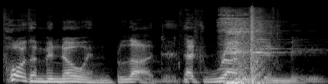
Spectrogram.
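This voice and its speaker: An actor playing a proud, vengeful minotaur warrior in a video game, with emphatic, declamatory delivery. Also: male voice, lowish voice, big pitch swings, slow pace, heavy background noise, heavily acted. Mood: determined. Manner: emphatic, declamatory, bellowing battle cries. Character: proud raging minotaur warrior, vengeful hammer-wielding beast-man. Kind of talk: video game character voice lines.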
